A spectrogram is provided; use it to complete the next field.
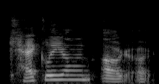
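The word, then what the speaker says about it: Kecleon: Keleon. Okay. Thank you for spar sparing me. I almost said Ke. Actually, guess I would have said Kleon. Yeah. Um, no, this is Keleon.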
